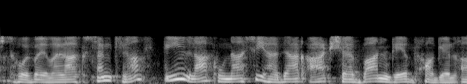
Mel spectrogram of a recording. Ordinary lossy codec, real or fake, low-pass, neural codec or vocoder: none; fake; 3.6 kHz; codec, 16 kHz, 2 kbps, X-Codec, HuBERT features, trained on general audio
